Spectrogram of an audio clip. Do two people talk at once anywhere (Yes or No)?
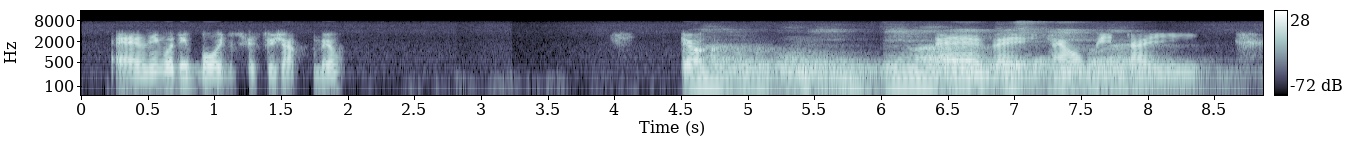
Yes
